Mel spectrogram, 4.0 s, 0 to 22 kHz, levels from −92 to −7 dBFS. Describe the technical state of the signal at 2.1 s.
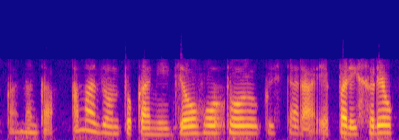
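At 2.14 s, just after the moment asked, the sound locks into a rough, metallic ring that holds until 2.24 s and then gives way. These are lost GSM frames. For those 100 ms the decoder had no good data, so it kept re-using the filter and excitation settings of the last good frame. That frozen, repeated spectrum produces the ringing. The length fits five consecutive 20 ms frames.

Around 2.1 s, and across the whole clip, the speech has a buzzy, gravelly roughness and sounds thin and boxed-in. This is the GSM full-rate codec. The speech passes only between 250 Hz and 3.5 kHz. The coder keeps a vocal-tract model and drives it with a sparse pulse train that holds one excitation sample in three, which fits the 13 kbps full-rate scheme. The damage is plainly audible.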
